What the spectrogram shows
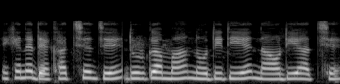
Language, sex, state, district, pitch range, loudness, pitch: Bengali, female, West Bengal, Purulia, 260-285 Hz, -19 LUFS, 270 Hz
